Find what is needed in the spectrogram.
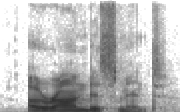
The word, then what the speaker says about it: arrondissement: Arrondissement. – So, a French department for local government administration, a district of certain large French cities, in particular Paris. So, an arrondissement is, think of like New Orleans, Charlotte.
